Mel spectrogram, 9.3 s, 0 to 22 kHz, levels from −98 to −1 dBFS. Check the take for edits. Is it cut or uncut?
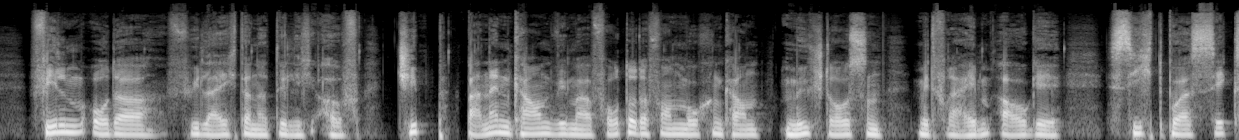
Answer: cut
